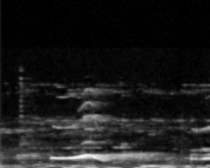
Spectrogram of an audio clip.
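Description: A faint, high whistle-like note that swoops up and then drops, heard twice: about half a second in and again at the end, over a faint low hum.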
